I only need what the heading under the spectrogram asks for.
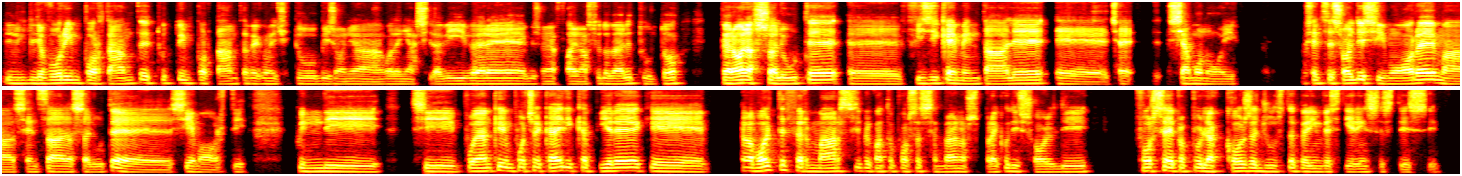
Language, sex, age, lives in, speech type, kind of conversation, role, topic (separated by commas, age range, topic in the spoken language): Italian, male, 30-34, Italy, conversation, advice, advisor, Come posso gestire il sovraccarico di impegni e trovare tempo per le attività importanti?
